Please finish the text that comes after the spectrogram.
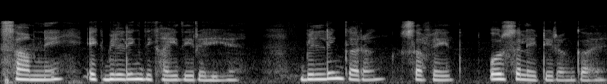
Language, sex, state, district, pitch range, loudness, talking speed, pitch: Hindi, female, Haryana, Rohtak, 200-235 Hz, -16 LUFS, 160 wpm, 220 Hz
